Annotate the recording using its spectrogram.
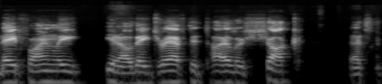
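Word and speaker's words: Shough: or 1-9, and they finally, they drafted Tyler Shuck. That's the correct pronunciation.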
